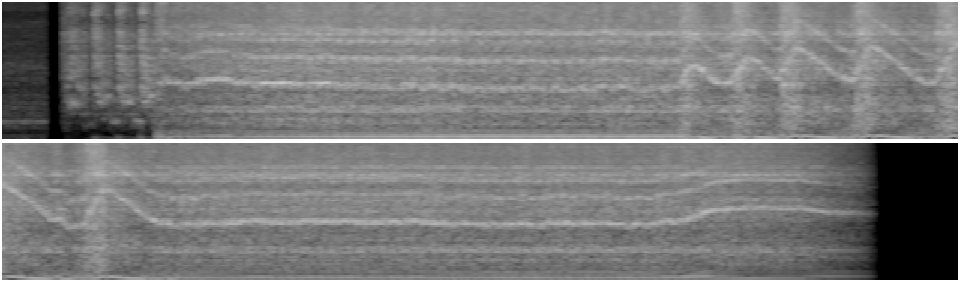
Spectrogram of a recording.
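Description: Motorcycle engine idling, revved in four or five quick blips a few seconds in, then settling back to a steady idle. It rises once more near the end and cuts off suddenly.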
